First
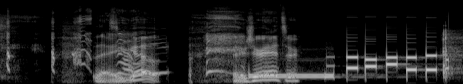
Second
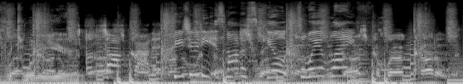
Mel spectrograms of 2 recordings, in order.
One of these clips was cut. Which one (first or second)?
first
